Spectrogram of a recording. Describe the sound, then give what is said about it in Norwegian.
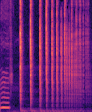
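A die rolls across a tabletop, a quick series of sharp clicks that speed up and soften as it tumbles to rest. A short hummed voice sound comes just before. “Rulle terning, sjekke.”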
